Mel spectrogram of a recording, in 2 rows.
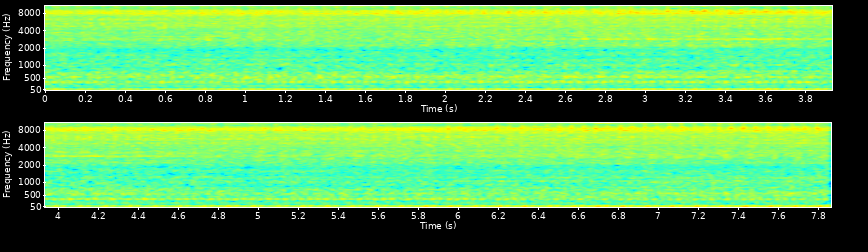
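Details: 1994 Alfa Romeo 3.0 24v QV V6, cold start-up idle with a steady, even low thrum and no tapping or knocking; a normal idle, though knocking returns after about 4 minutes.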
